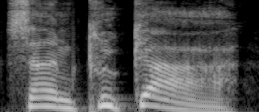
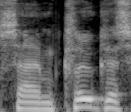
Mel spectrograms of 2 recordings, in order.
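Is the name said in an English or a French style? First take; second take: French; English. First: The name is said in a French way. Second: The name is said in a plain English way.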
